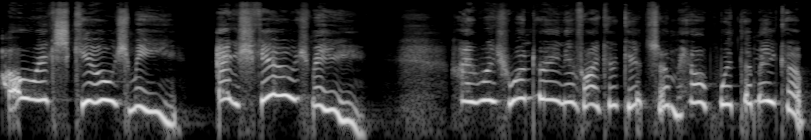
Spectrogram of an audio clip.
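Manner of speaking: put-on high, slow little-old-lady voice; sweet old grandma. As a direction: play a tiny sweet grandma asking politely. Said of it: "this lady was like".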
